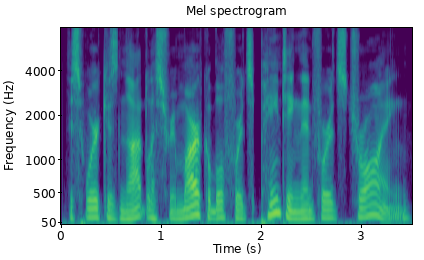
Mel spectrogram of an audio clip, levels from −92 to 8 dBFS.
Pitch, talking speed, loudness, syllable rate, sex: 120 Hz, 220 wpm, -20 LUFS, 5.4 syllables/s, male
